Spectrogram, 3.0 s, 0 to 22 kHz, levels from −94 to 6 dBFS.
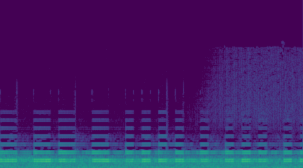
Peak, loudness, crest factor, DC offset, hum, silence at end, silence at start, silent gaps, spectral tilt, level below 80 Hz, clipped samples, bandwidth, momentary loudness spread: -18 dBFS; -32 LUFS; 14 dB; under 0.1%; none; 0 s; 0 s; none; -6 dB/octave; -50 dBFS; under 0.1%; 15.5 kHz; 3 LU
